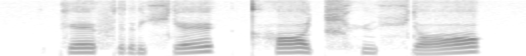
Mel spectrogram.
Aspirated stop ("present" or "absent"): present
